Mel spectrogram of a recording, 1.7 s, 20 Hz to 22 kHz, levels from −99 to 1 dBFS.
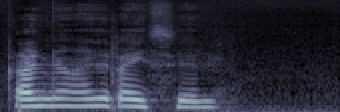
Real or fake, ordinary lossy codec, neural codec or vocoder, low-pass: fake; none; codec, 44.1 kHz, 3.4 kbps, Pupu-Codec; none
